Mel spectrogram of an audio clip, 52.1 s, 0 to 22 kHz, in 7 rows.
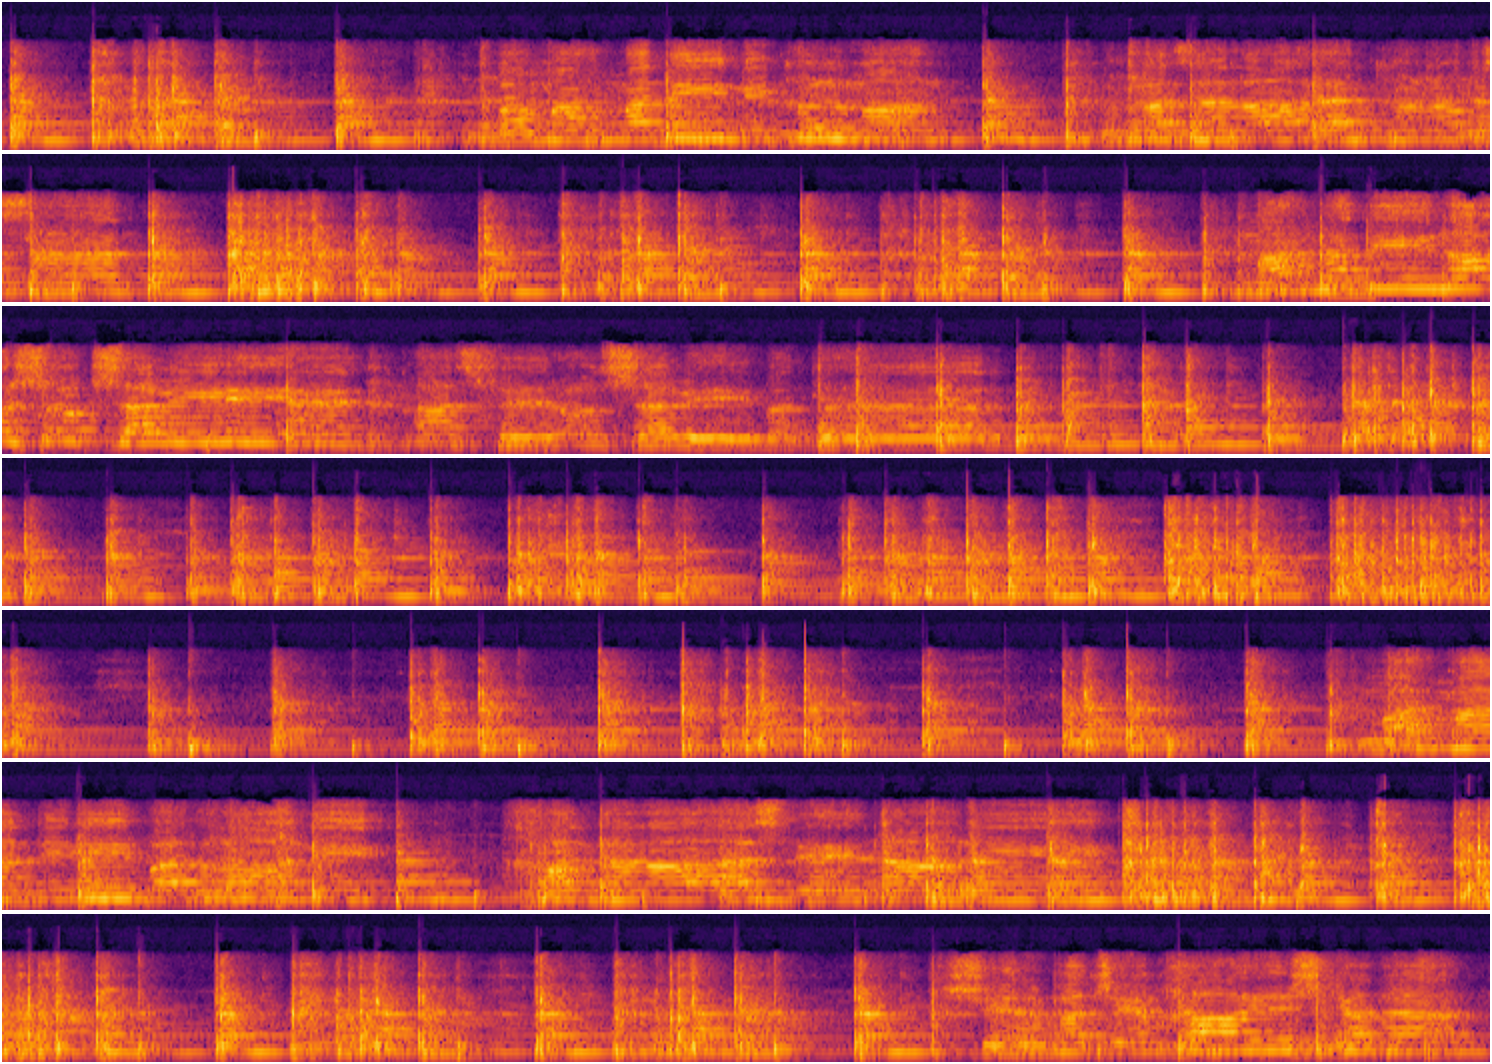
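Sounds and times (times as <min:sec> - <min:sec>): lute strummed fast: 0:00.0 - 0:52.0
percussion: 0:00.0 - 0:52.0.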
